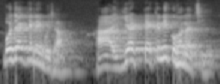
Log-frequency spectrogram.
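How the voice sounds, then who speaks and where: A man's voice: high-pitched, sing-song, pushed and bright, roomy sound, rough recording. Emphatic Bihari man teaching math. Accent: Bihari Hindi. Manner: emphatic, coaxing, drawn-out questions to students. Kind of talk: online math lesson.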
